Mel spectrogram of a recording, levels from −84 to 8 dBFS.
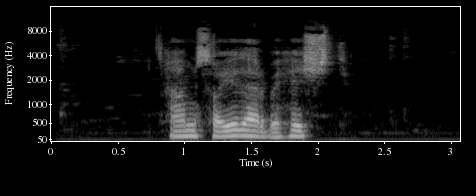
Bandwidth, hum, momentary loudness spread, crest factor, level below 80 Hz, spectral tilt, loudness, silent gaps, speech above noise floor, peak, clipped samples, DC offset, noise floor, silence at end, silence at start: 9.6 kHz; none; 8 LU; 16 dB; -60 dBFS; -5 dB/octave; -25 LUFS; none; 43 dB; -12 dBFS; under 0.1%; under 0.1%; -67 dBFS; 0.9 s; 0.85 s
